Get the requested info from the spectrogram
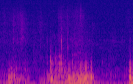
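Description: A child's wordless vocal sound, about half a second long, near the middle.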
